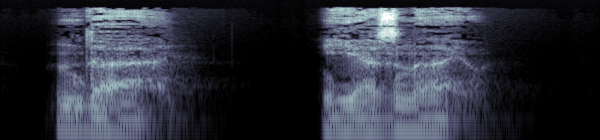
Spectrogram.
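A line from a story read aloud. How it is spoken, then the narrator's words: Breathed out, finally. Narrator (Russian): выдохнул наконец Халлик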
